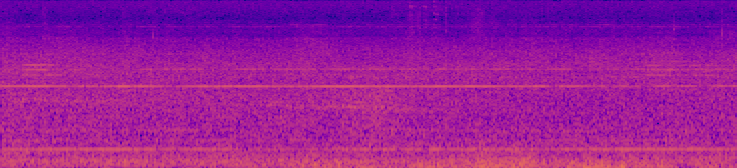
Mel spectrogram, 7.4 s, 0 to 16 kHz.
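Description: An Air Portugal Airbus A321neo arriving from Lisbon at Boston Logan Airport: a steady, broad jet engine roar with faint tonal whine, swelling slightly as the plane passes, heard from a distance with no talking.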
